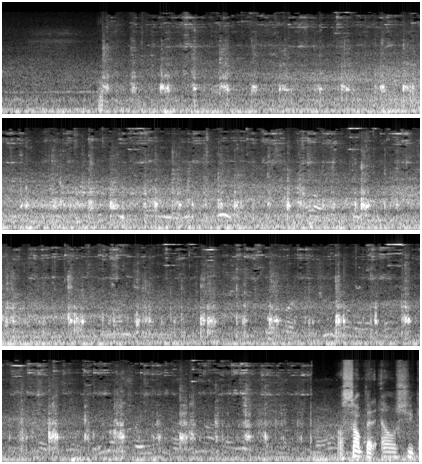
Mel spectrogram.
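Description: Carriage wheels rumble along the road.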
